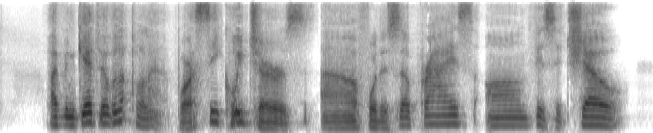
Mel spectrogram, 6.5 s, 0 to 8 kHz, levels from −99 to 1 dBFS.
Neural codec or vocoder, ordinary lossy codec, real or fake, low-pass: codec, 16 kHz in and 24 kHz out, 0.4 kbps, LongCat-Audio-Codec, fine tuned four codebook decoder; AAC, 32 kbps; fake; 7.2 kHz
